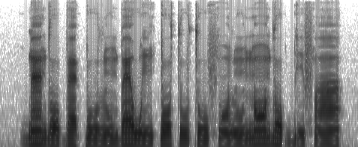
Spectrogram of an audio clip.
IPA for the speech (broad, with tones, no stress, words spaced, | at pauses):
ɡ͡bɛ̃˧do˨bɛ˨ k͡pu˨lũ˨bɛ˧ wĩ˨k͡po˨ tu˨tu˧fɔ̃˨lũ˨˦ nɔ̃˦do˦˨ ɡ͡bi˨fã˨˦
